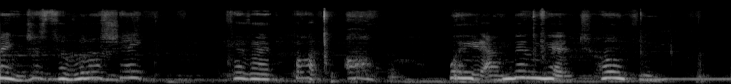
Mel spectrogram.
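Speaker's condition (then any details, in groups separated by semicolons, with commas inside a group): Brain injury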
